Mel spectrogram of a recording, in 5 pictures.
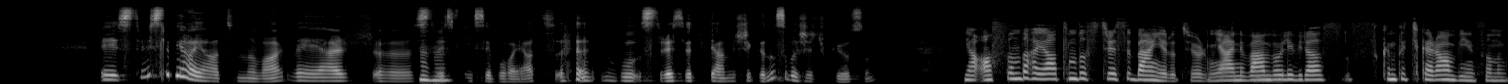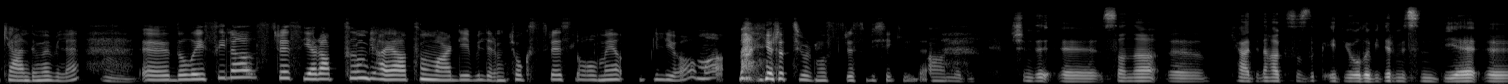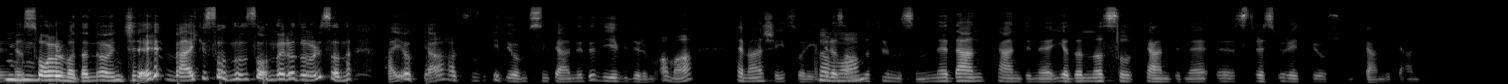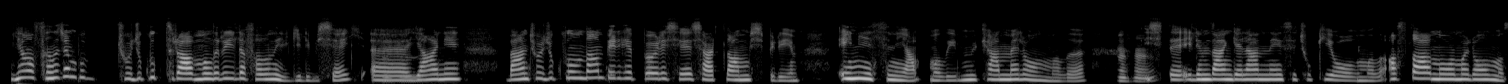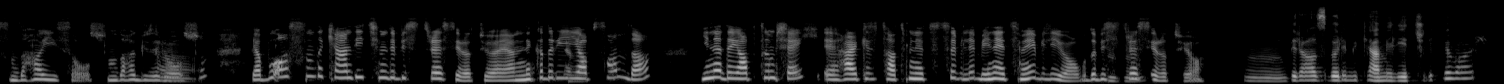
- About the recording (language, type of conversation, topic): Turkish, podcast, Stres ve tükenmişlikle nasıl başa çıkıyorsun?
- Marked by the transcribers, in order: giggle; other background noise; laughing while speaking: "ben yaratıyorum"; laughing while speaking: "belki sonunun, sonlarına doğru"; tapping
